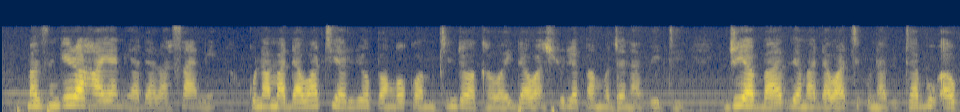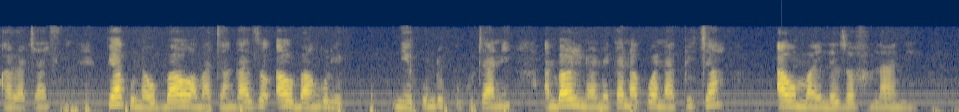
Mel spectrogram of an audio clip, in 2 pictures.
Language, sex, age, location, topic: Swahili, female, 18-24, Kisumu, education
